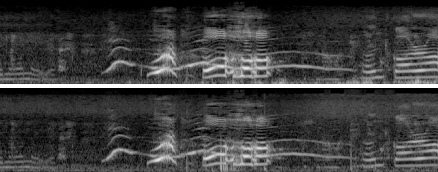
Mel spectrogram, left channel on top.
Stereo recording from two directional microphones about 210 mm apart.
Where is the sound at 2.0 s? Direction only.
5° left (ahead or behind).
